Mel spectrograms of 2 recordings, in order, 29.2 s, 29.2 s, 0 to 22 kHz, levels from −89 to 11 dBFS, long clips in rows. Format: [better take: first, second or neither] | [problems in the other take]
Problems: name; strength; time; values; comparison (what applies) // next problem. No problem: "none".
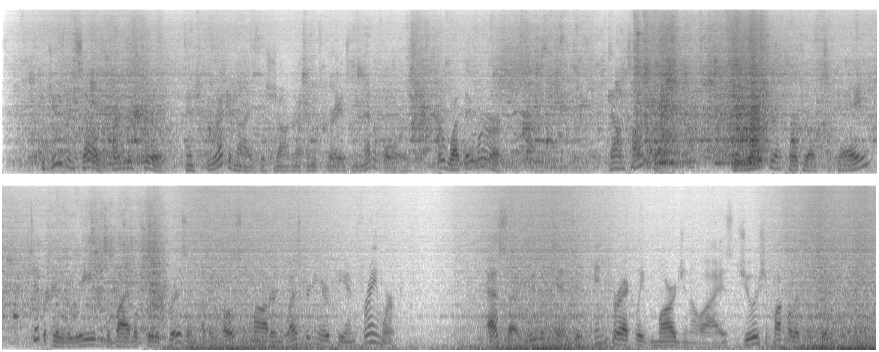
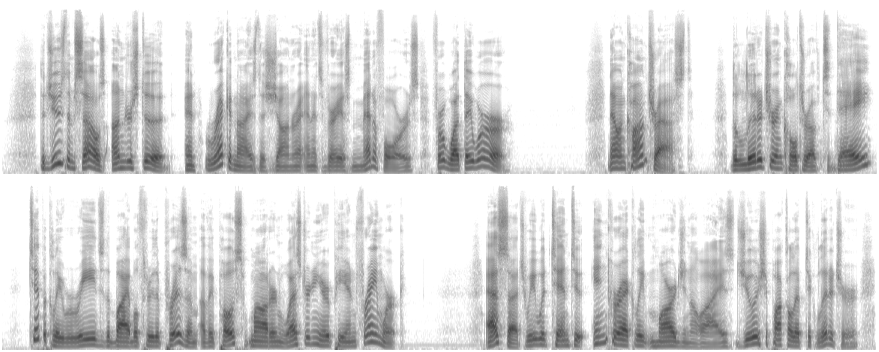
second | rain or running water; very loud; throughout; 4 dB above the speech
